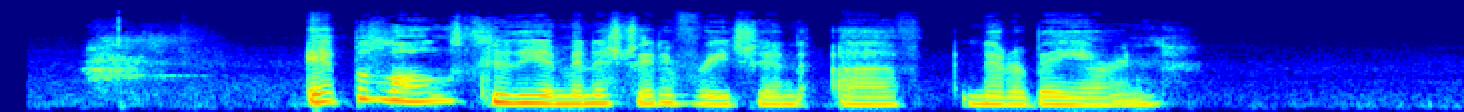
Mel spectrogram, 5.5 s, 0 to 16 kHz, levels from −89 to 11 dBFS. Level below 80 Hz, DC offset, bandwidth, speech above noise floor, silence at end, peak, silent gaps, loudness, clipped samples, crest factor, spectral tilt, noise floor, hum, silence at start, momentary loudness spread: -68 dBFS; under 0.1%; 10.5 kHz; 39 dB; 1.05 s; -6 dBFS; none; -23 LUFS; under 0.1%; 20 dB; -5.5 dB/octave; -62 dBFS; none; 0.3 s; 17 LU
